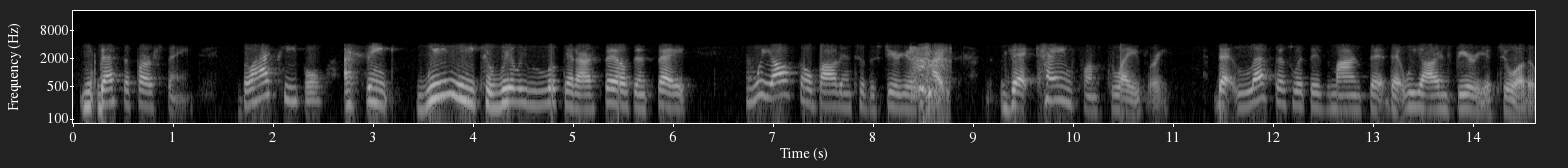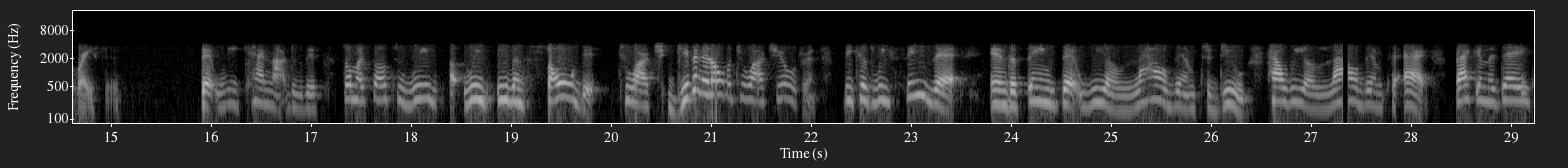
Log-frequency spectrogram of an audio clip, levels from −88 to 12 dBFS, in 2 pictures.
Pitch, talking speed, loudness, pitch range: 225 Hz, 175 wpm, -30 LUFS, 190-260 Hz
